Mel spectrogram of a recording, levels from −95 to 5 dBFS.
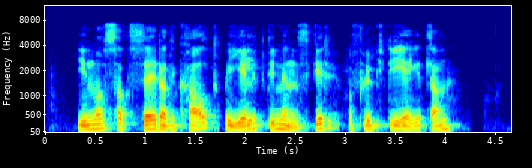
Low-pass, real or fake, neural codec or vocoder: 7.2 kHz; fake; codec, 16 kHz, 4 kbps, FunCodec, trained on Chinese and English, 50 frames a second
